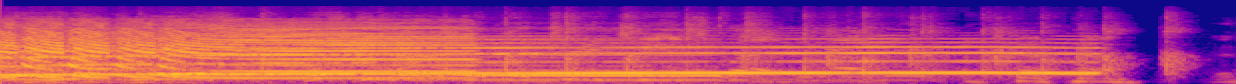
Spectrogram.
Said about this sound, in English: We need a little horn.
